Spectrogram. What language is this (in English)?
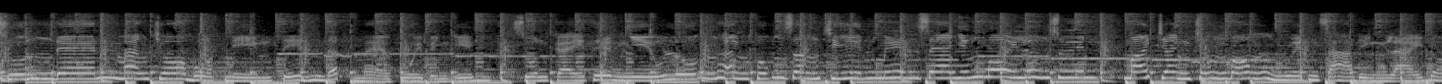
Vietnamese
